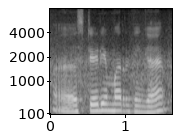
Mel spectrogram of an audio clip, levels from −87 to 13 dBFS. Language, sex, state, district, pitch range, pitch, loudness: Tamil, male, Tamil Nadu, Nilgiris, 155-185 Hz, 180 Hz, -12 LUFS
